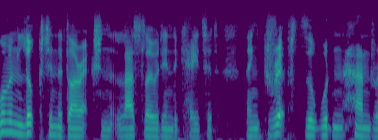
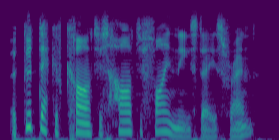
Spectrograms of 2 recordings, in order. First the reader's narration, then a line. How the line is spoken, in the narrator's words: said Zerzura soothingly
